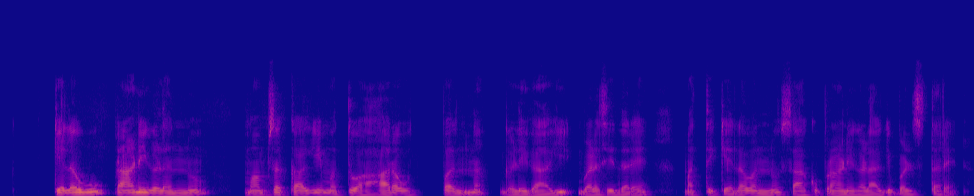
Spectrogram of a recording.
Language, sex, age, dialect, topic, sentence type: Kannada, male, 18-24, Mysore Kannada, agriculture, statement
